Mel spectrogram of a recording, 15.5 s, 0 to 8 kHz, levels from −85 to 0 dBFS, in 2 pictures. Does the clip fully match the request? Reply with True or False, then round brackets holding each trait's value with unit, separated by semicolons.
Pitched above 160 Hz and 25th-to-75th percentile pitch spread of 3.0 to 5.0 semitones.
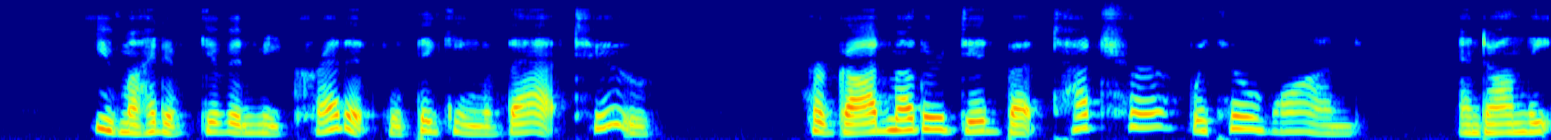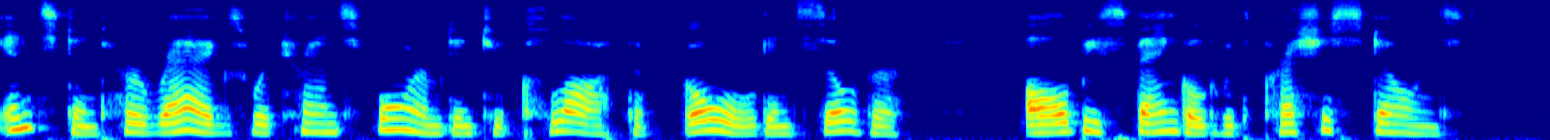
True (190 Hz; 4.2 semitones)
